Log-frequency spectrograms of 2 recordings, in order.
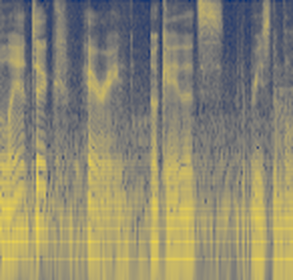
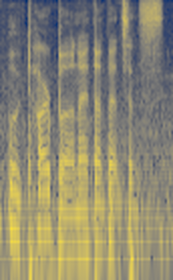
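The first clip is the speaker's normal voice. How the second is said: ordinary talk, nothing marked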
